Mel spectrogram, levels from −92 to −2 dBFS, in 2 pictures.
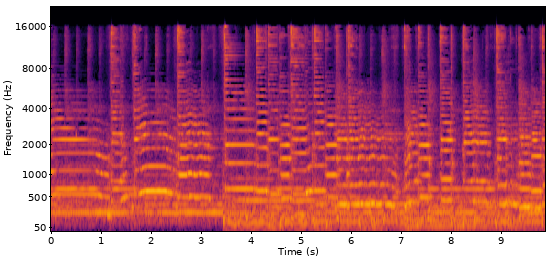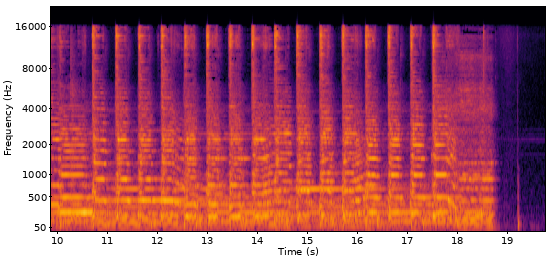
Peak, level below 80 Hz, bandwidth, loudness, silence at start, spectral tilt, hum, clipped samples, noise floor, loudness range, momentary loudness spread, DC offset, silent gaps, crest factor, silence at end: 0 dBFS; -44 dBFS; 17 kHz; -20 LUFS; 0 s; -3.5 dB/octave; none; under 0.1%; -59 dBFS; 2 LU; 5 LU; under 0.1%; none; 22 dB; 0.5 s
